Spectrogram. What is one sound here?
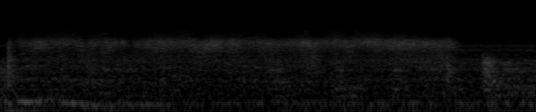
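A cloth rubs briskly across a chalkboard.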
